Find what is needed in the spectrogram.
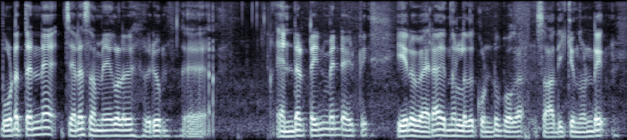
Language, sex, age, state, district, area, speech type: Malayalam, male, 18-30, Kerala, Kozhikode, rural, spontaneous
